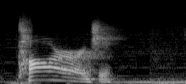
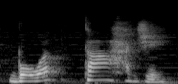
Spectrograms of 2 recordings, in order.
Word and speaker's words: boa tarde: in English so you can hear both origin tarah G and that's how most of the foreigners most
